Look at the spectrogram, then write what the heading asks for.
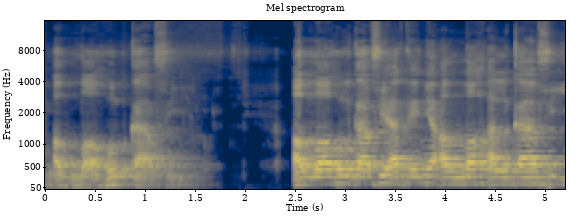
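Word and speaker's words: الله الكافي: Jadi kalau dibaca diputus-putus, Allahu al-kafi, alnya dibaca. Kalau dibaca diputus-putus. Tetapi kalau bacanya langsung Allahul, langsung begitu, Allahul kafi.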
